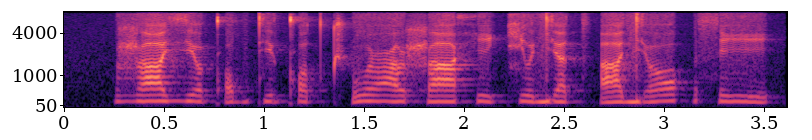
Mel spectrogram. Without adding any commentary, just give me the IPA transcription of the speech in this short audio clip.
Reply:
ʐa zʲɔkʼɔbtʲɤkʼɔt t͡ʃʼuʕɤ ʂaxi t͡ɕɯdʲa t͡sʼadʲɔ | si

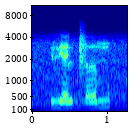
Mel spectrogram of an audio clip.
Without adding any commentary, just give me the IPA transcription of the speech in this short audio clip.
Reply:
vʲɛ˨lʲd͡zə˨˦m

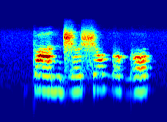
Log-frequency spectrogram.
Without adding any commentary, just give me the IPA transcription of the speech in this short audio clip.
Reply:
pɑnd͡ʒɔ ʃɔɡɔɡɔ

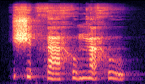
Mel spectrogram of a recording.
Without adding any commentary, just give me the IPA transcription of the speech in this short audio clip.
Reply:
ʃɪ˦ʔθä˨hṵ˦˨ ŋã˦˨hṵ˦˨

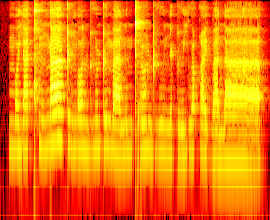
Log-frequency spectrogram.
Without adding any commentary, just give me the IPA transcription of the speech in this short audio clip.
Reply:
mɔjaǃʰũŋaː ʈʊŋɔn ɖʱũʈʊ maːnumtrɔ̃m ɖʱuːnɾɛʈu juːqeːba naː

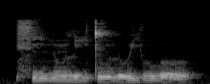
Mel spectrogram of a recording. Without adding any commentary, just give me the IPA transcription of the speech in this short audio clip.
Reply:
sĩ˧nũ˦ li˧tũ˨ lu˨˦ju˧wo˨

